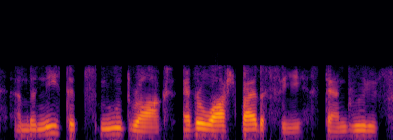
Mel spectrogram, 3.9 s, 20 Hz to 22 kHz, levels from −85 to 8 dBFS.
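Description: From start to finish the speech runs through a G.723.1 codec, badly mangled. Nothing reaches above 3.6 kHz or below 300 Hz, the voice model updates sluggishly, and the result is muffled and hoarse with smeared consonants, which fits a bitrate around 6 kbit/s.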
